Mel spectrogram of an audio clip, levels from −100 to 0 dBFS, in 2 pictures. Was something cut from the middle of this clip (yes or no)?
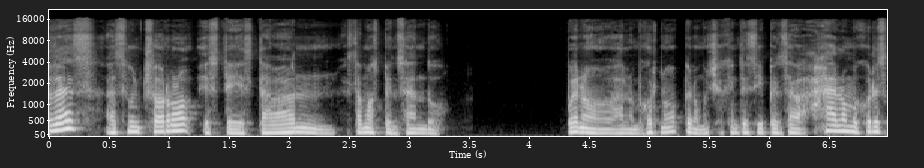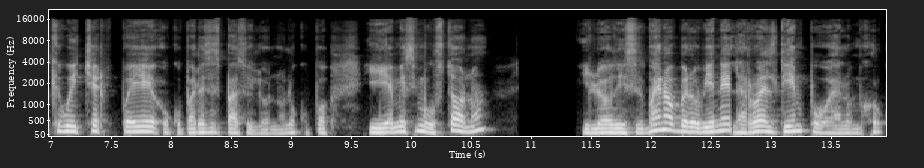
yes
